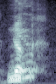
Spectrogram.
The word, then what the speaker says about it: Nuk: Now, how do you pronounce the N-U-K name? Is it Nuke? Nook. Nook.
